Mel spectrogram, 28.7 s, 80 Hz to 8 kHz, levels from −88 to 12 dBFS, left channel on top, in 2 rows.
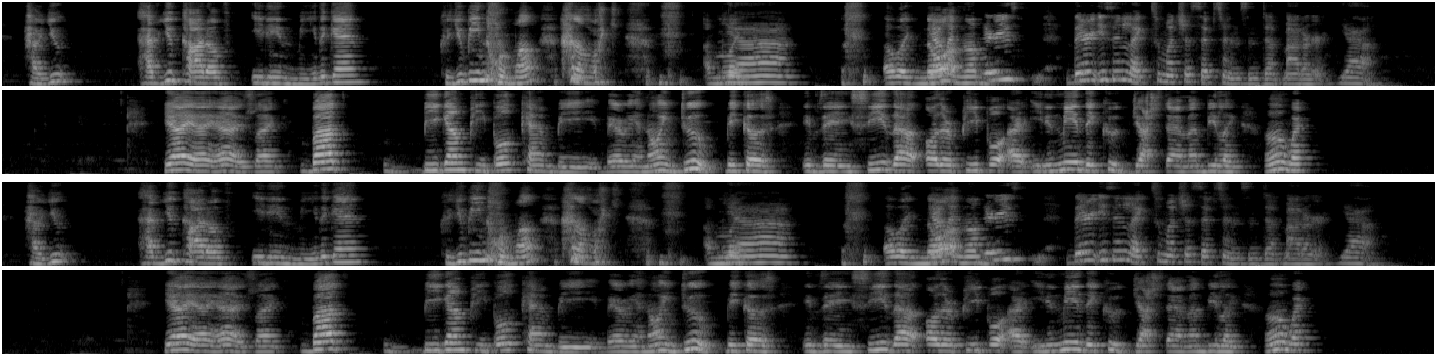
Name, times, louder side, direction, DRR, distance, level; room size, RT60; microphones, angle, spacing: voice 1, 0.2-0.6 1.4-2.2 2.5-3.6 4.4-6.8 7.0-7.4 8.4-9.9 16.0-17.7 18.2-22.0 22.3-26.7 27.0-27.3, left 2 dB, 70° left, 6 dB, 1.0 m, -31 dB
voice 2, 7.1-7.9 9.2-9.5 9.8-10.1 10.7-13.7, left 4 dB, 35° left, 3 dB, 0.7 m, -35 dB
3.7 x 2.9 x 4.2 m, 0.29 s
head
